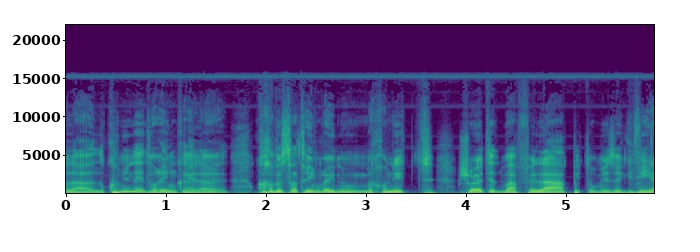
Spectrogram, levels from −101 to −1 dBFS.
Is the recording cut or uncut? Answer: uncut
